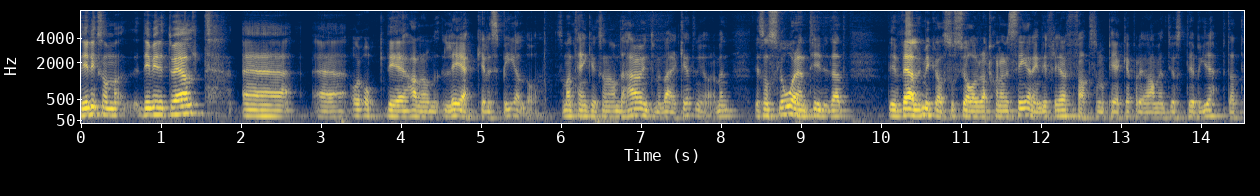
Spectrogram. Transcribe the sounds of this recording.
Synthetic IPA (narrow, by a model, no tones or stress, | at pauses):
d̪̥ɛæɾlɪksɔmd̪ɛæɾvɪɾt̪ʉɛlt̪ | ɔɔkd̪ɛɦãnd̪aɾɔmlɛːkɛlːəʂpeːld̪ɔ̰sɔmant̪ʰɛŋk̬əɾlɪksɔmjɑmmnd̪ɛɦæːɾhaɾjʏɪnt̪əmɛvæɾklɪheːt̪ənɔjœ̰ːɾa̰mɛnd̪̥ɛsɔmsloːɾɛnt̪ʰiːd̪ɪtt̪æɾat̪ | d̪ɛːɾvɛld̪ɪt̪mʏkːəavsʊsɪɑːlɾat̪ɧʊnalɪseːɾɪŋd̪ɛːɾfleːɾafœɾfa̰t̪ːaɾəʂɔmhaɾpʰeːkat̪̚pʰɔd̪ɛhɔɾanvɛnt̪jɵst̪̚d̪ɛbɛɡɾɛpːə̥t̪at̪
